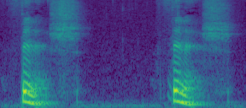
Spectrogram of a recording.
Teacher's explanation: here we have a stress on the first syllable, finish, finish.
